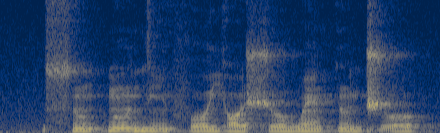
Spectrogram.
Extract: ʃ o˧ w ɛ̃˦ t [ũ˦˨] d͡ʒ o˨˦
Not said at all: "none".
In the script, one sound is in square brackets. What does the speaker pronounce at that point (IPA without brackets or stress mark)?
ũ˦˨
